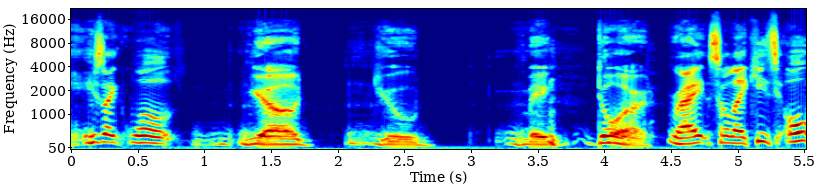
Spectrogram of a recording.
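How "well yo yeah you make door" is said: monster voice. Telling a story, the speaker voices Marv, the invisible man, like Frankenstein's monster. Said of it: "he still kind of talks like a you know Frankenstein's monster".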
